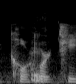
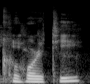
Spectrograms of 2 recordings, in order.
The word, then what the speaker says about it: Kahhori: I think, it's Kahhori. Kahhori. Yeah, there's no T in the spelling, but there's a T in the pronunciation.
